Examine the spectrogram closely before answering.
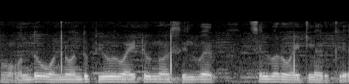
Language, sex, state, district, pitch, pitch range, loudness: Tamil, male, Tamil Nadu, Namakkal, 115 Hz, 110-125 Hz, -16 LUFS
